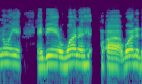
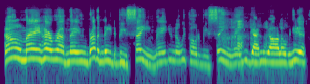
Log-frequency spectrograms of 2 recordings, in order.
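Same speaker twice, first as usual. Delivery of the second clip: channeling [name]; 7 semitones higher than usual. Retold or imitated. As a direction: voice the spirit nagging him to hurry up. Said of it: "He keep telling me".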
